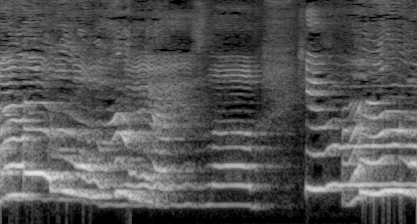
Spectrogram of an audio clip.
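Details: Pet Rottweiler howling aloud as it sings along with its owners: long wavering tones that slide and bend, fading out near three seconds before a fresh, steadier howl starts up again.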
